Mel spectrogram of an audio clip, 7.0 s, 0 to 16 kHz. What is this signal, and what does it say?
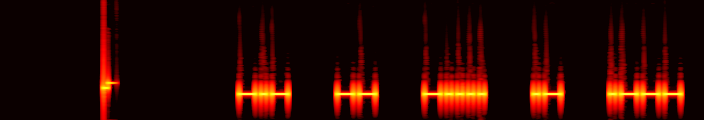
Morse code, heard as a keyed tone, about 21 wpm, spaced as for 12 wpm, 700 Hz. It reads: KM6AJ
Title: USA Call Signs - 3x Character Spacing - 22wpm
